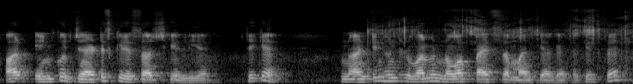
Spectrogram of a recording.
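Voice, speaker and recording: A male biology teacher gives a classroom lecture. He asks a question, answers it himself, and keeps checking in with his listeners. The sound is echoey, with a light hum in the background. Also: medium pitch. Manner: repeats key points as questions, frequent "ठीक है" check-ins.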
